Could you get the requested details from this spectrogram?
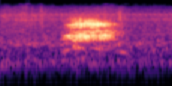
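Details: Grey heron (Ardea cinerea) calling for a mate: one brief, harsh, rasping croak lasting under half a second against a quiet background.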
